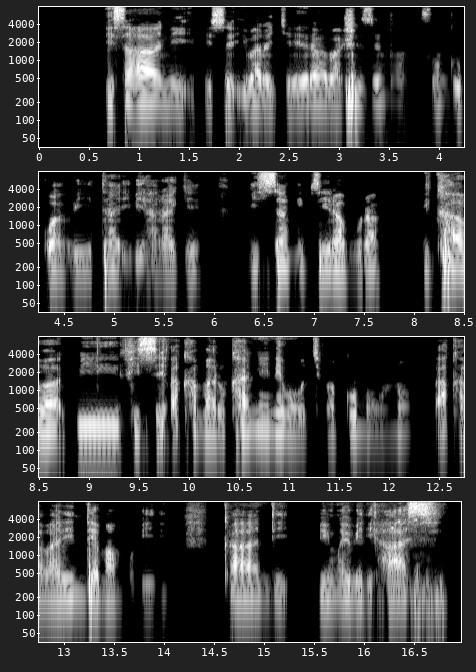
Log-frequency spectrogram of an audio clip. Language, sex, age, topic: Rundi, male, 18-24, agriculture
